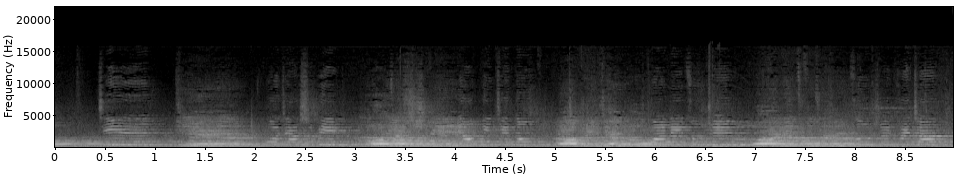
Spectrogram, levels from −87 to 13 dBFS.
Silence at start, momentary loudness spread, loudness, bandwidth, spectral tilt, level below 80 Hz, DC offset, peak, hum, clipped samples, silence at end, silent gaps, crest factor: 0 s; 10 LU; -23 LUFS; 13.5 kHz; -5.5 dB/octave; -46 dBFS; under 0.1%; -6 dBFS; none; under 0.1%; 0 s; none; 18 dB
